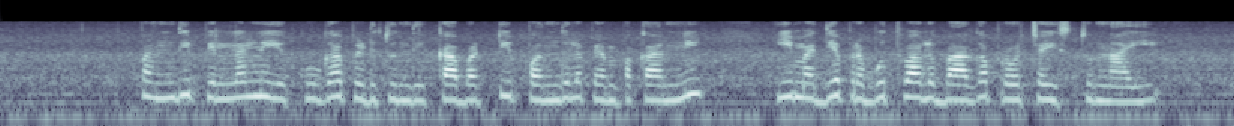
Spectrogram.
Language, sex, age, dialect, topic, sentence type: Telugu, female, 18-24, Utterandhra, agriculture, statement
